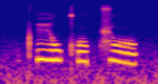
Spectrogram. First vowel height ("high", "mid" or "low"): high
